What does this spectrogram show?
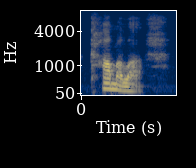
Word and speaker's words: Kamala: that's how it's pronounced kamala kama la comma like the punctuation thing comma kamala harris who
